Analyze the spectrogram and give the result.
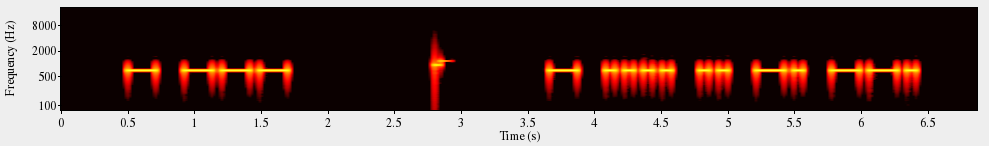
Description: Morse code, heard as a keyed tone, about 17 wpm, 700 Hz. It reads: TO THING
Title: Sentences from Top 100 Words - New Word Drill - 17wpm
